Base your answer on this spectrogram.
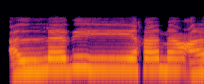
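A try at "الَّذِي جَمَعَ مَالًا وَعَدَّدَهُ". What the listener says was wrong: Ja, ja, ja. Detiknya di bawah tuh jim bukan Ja. Alladznya benar. Bukan hamaah, jamaah ini jim, ini jim, ini Jamaah. Jim. Jim ya.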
